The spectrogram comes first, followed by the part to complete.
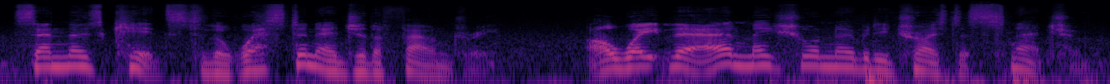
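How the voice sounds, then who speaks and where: A brisk, lively-pitched game ally giving orders. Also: male voice, a little hiss or hum. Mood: commanding. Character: male game ally guarding rescued kids. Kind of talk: video game voice acting.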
